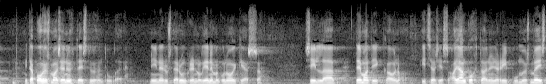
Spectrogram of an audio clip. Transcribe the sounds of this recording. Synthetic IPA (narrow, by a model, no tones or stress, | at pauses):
mit̪æpohjosmɑiseːnyht̪eist̪y̰øhønt̪ṵlḛː | niːnedust̪ɑjɑruŋkrenolienemːæŋkunoikeɑsːɑ̰ | silːæt̪emɑt̪iːkːɑonit̪seɑsiɑsːɑɑjɑŋkoht̪ɑinenjɑriːpːuːmyøsmeist̪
